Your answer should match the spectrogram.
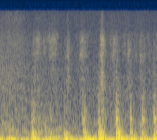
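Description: Dry-erase marker writing on a whiteboard: a string of faint, short strokes of the felt tip on the board.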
